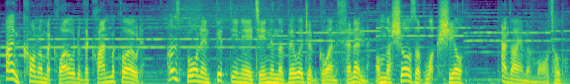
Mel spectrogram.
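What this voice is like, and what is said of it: Scottish-style accent. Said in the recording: “Ooh, that was very good. ... that accent will be Yvonne approved. ... Though I was not trying to channel Mike Myers. ... you were channeling Sean Connery”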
